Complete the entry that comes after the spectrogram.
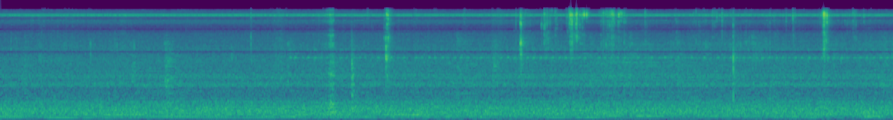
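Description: Eating sounds close to the microphone: chewing with scattered short, sharp crunches and clicks, several between about four and eight seconds in and the loudest near the end, over a steady room hiss.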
